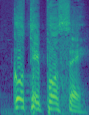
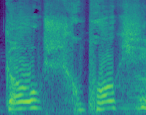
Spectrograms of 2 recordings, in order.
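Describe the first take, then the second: First: Four syllables are spoken, ending in 'se'. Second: Three syllables are spoken, ending in 'shi'. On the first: The speaker calls it right. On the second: The speaker calls it wrong. "So how did I pronounce it? Isn't that right?"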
